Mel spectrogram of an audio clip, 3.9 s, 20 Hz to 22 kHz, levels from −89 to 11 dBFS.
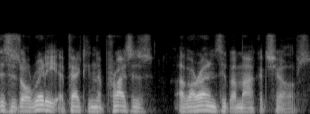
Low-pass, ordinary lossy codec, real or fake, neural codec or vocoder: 7.2 kHz; Opus, 24 kbps; real; none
